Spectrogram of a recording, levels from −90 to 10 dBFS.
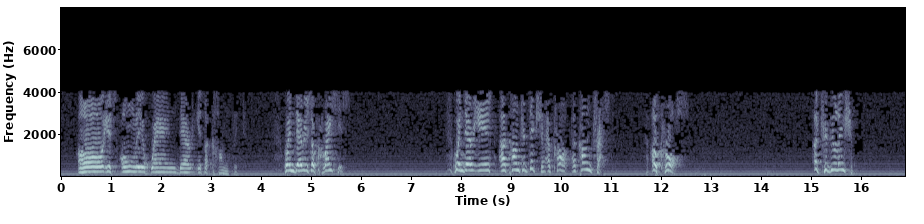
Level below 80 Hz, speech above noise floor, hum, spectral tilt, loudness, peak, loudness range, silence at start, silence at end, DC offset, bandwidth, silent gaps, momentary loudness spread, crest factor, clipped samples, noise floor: -50 dBFS; 22 dB; 60 Hz at -40 dBFS; -11 dB/octave; -19 LUFS; -2 dBFS; 6 LU; 0 s; 0 s; under 0.1%; 4.2 kHz; none; 25 LU; 18 dB; under 0.1%; -40 dBFS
